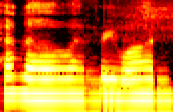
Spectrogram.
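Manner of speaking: put-on little old lady voice. Retelling how a lecturer's wife greeted everyone, Tammy Peterson's little old lady voice. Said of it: "This is how she talked for real".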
